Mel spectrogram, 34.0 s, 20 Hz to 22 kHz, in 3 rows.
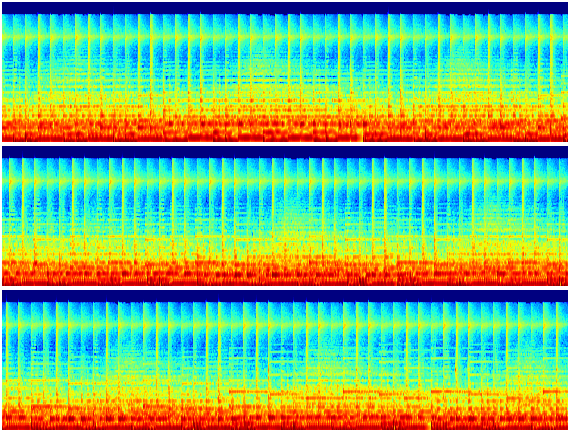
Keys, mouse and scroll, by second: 0.7 click, 1.2 click, 1.3 scroll down 6, 1.4 ], 1.5 ], 1.5 click, 1.9 middle click, 1.9 scroll down 1, 2.0 scroll up 1, 2.0 ], 2.1 ], 2.1 click, 2.2 middle click, 2.3 click, 2.7 middle click, 2.8 click, 3.3 middle click, 3.4 click, 3.7 click, 3.9 middle click, 4.0 scroll up 4, 4.0 click, 4.2-5.2 typing, 4.4 click, 4.4 scroll down 3, 4.6 scroll up 2, 4.7 click, 5.0 scroll down 2, 5.1 middle click, 5.2 click, 6.0 middle click, 6.1 middle click, 6.2 click, 6.5 click, 6.6 click, 6.8 click, 7.0 shift+middle click, 7.0 shift+scroll up 1, 7.0 middle click, 7.4-14.2 typing, 7.7 middle click, 7.9 middle click, 8.1 middle click, 8.8 middle click, 9.8 middle click, 10.3 shift+middle click, 10.9 shift+click, 11.5 middle click, 11.7 shift+click, 11.8 shift+click, 12.7 click, 13.4 middle click, 14.5 shift+click, 14.6 shift+click, 19.7 click, 19.7 shift+middle click, 19.7 scroll down 1, 19.8 middle click, 20.0 click, 20.2 click, 20.7 click, 21.6 ctrl+a, 21.6 click, 21.7 click, 22.1 click, 23.1 ctrl+a, 23.3 ctrl+a, 23.4 middle click, 23.6 shift+middle click, 23.6 scroll down 7, 23.7 shift+middle click, 24.0 shift+middle click, 24.0 scroll up 5, 24.4 scroll down 1, 24.6 shift+middle click, 24.6 g, 31.5 scroll down 1, 31.6 scroll up 2, 31.9 shift+middle click, 31.9 scroll down 6, 32.0 scroll up 4, 32.2-32.5 scroll down 8, 32.5 click, 32.6 click, 33.9 middle click.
